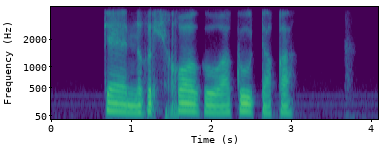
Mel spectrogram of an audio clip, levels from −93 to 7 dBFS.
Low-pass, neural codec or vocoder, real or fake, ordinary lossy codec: 3.6 kHz; autoencoder, 48 kHz, 128 numbers a frame, DAC-VAE, trained on Japanese speech; fake; Opus, 24 kbps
